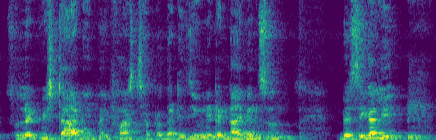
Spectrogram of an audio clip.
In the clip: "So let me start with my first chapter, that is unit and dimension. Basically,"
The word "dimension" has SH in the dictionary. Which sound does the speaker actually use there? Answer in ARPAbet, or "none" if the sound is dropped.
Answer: S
